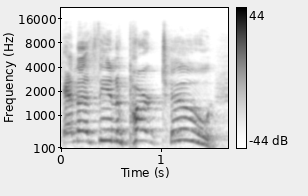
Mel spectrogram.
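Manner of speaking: high, bright outro; cheery host sign-off. Acted. Host closing the reading video, cheery high sign-off. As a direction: announce the end brightly.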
